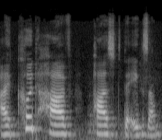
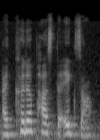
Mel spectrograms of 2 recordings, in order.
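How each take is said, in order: First: 'Could have' is said fully, with each word clear. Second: 'Could have' is reduced and run together. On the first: "ከምትሉ" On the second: "could haveም እንዳልኳችሁ could ይሆናል"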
